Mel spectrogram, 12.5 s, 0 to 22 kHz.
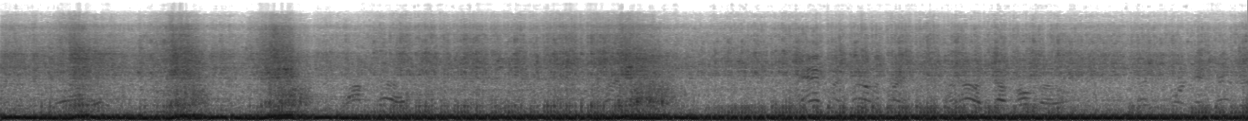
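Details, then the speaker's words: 1970 Plymouth Duster 340 project car, first start attempt: deep V8 rumble with uneven, stumbling pulses when blipped, missing on some cylinders; owner suspects an old worn-out truck engine; transmission works and both rear tires spin with weird sounds. "so it is indeed missing you can hear it um that's probably just an old worn out truck engine"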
